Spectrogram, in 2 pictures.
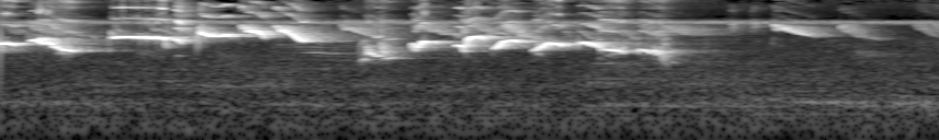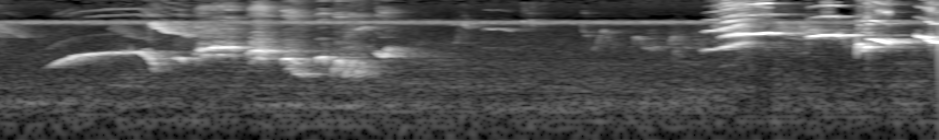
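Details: Male White-rumped shama in a singing contest, forest-style voice: loud varied whistled phrases, a pause with soft chips, then deep sliding whistles and more bright song.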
